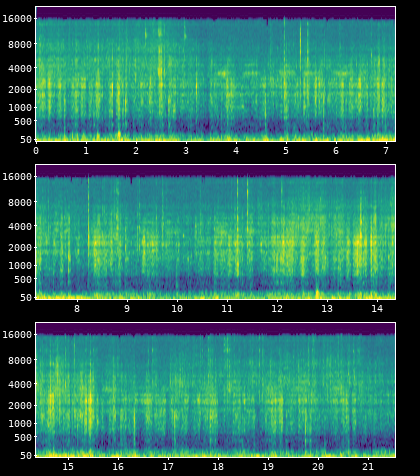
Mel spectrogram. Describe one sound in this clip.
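Bicycle tyres roll and crunch over dirt and dry leaves.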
